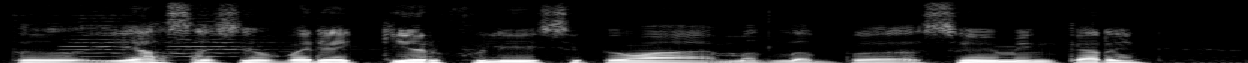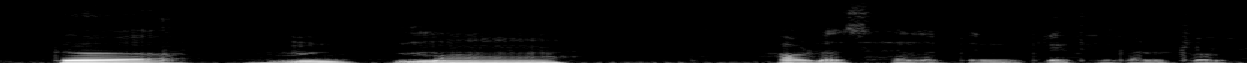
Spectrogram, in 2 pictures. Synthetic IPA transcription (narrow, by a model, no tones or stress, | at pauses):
t̪ɨjaːsɐksibɐɾijakeəɾpʰulisipeʋãmɐt̪ləbsemiŋɡkɐɾənʲ | t̪ɨ | hawɖɐzhelpiŋbɾiːt̪ʰĩŋkɐɳʈɾoːl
